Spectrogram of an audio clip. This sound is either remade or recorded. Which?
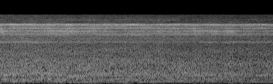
remade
